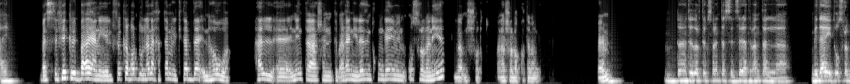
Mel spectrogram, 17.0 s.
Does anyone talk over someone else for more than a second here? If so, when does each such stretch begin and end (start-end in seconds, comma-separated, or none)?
none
